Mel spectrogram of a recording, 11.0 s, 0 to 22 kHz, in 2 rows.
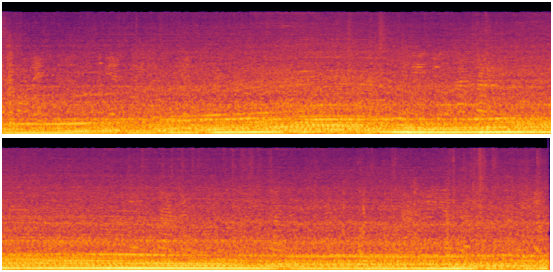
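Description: Volvo B5LH hybrid bus's four-cylinder diesel engine and drivetrain heard from inside the lower deck while on the move: a deep drone that grows louder about two seconds in and again about four seconds in, then eases after about eight seconds, with a gliding whine above it.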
